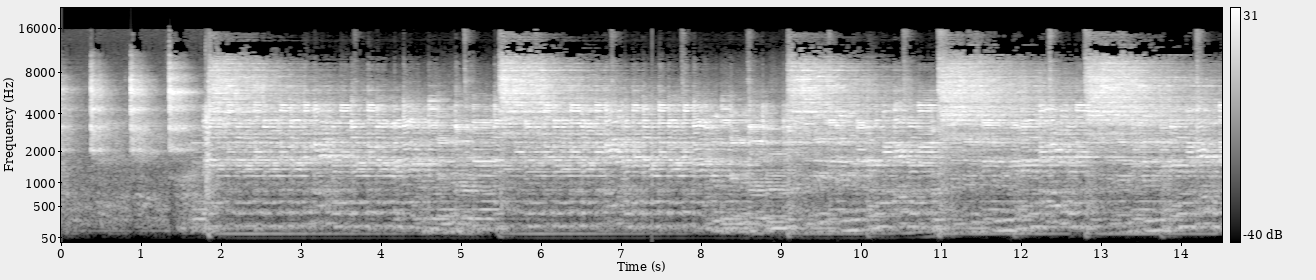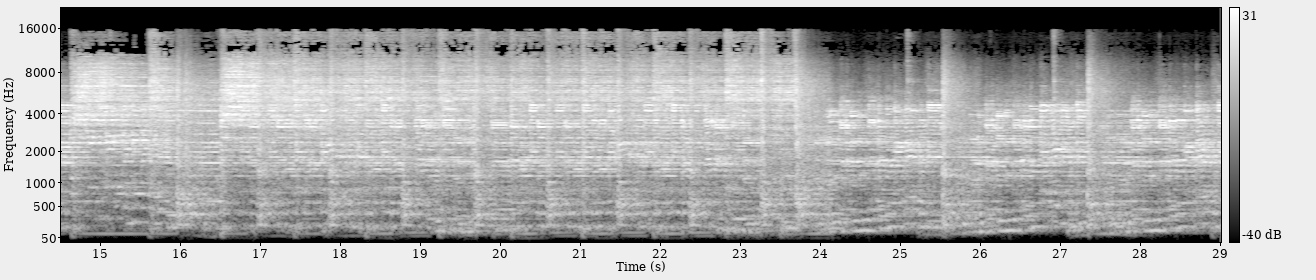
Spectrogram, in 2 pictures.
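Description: Live rock band playing an instrumental on electric guitar, bass guitar and drum kit. A few short guitar strokes open it, and the full band comes in about two seconds in with a steady beat.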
